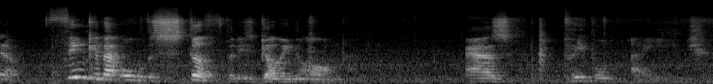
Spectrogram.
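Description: A man with an English accent at a high pitch, very slow pace, very wide pitch swings, big swings in loudness and long, frequent pauses, with audible room echo and light background noise. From England. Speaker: professor. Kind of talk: lecture. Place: meeting room. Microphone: camera far.

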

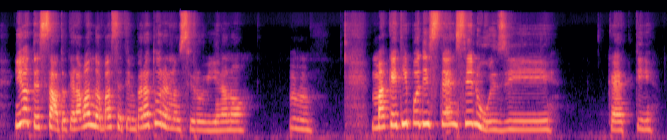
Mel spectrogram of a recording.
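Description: A high-pitched woman's voice at a moderate pace, with very wide pitch swings, big swings in loudness and long, frequent pauses over a quiet background. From Milan, northern Italy. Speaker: YouTuber, DIY and home tips creator; YouTuber, home tips creator. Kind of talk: casual live stream chat with viewers. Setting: live stream. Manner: chatty, improvised. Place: home room.

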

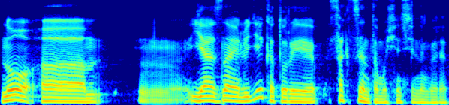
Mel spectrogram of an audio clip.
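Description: Against a quiet background, a man's dark, mellow tone carries lively intonation. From Kyrgyzstan. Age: 30s. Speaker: corporate strategy director; podcast guest. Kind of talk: interview. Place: studio. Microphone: studio mic.

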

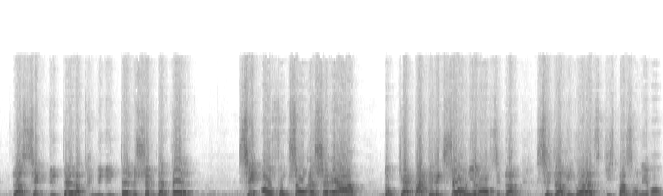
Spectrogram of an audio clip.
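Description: A man with an extremely high pitch, a fairly quick pace and lively intonation. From Algeria. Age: 60s. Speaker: political activist; speaker. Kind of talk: public debate speech. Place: tent.

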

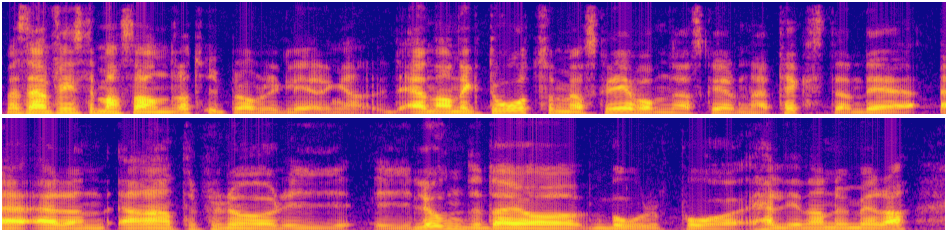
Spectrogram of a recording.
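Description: At a moderate pace and with hardly any pauses, a man speaks with ordinary pitch variation in a dry sound with no echo. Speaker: guest. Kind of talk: interview answer. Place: car.

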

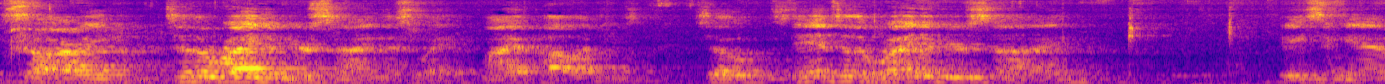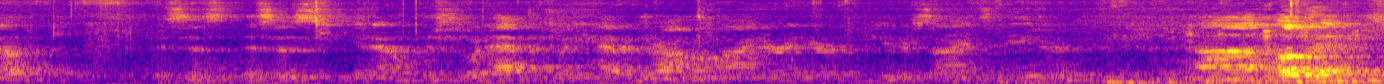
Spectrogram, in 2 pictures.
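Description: Through noticeable background noise and strong room echo, a man's voice swings widely in loudness. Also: ordinary pitch variation, moderate pace. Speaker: conference presenter. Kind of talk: live presentation, directing volunteers. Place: hall.

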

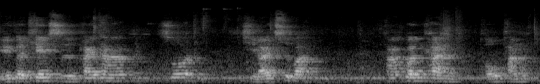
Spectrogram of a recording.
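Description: There is noticeable background noise and audible room echo. A man speaks at a very slow pace. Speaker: preacher reading scripture. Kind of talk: scripture reading in a sermon. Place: church.

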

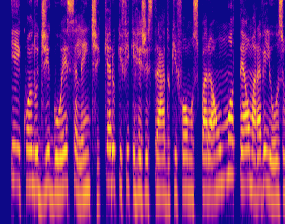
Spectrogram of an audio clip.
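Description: Sounding animated and furious, a woman talks at a moderate pace with ordinary pitch variation, the sound dry and close with no echo. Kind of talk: audiobook narration, dramatized first-person fiction. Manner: animated, emotional, shifting from furious shouting to comic, teasing dialogue.

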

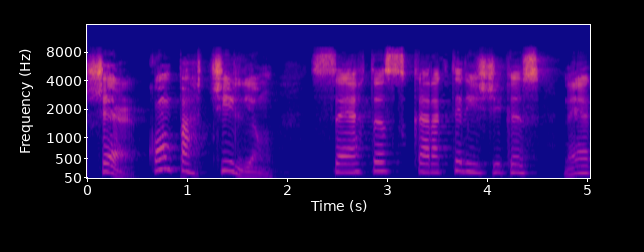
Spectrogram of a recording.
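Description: High in pitch, a man speaks at a very slow pace. His tone is bright and sharp, over a quiet background. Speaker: school English teacher. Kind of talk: lecture. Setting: recorded online lesson with on-screen text.

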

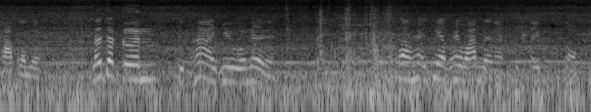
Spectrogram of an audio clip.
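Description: Loud noise fills the background. There is no echo, leaving the sound dry. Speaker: dump truck driver vlogger. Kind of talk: casual vlog chat. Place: open country. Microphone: phone near.

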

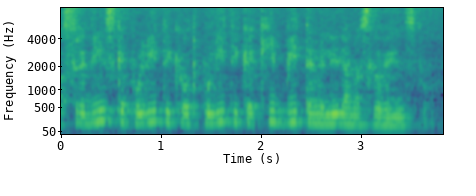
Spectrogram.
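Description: Fairly even intonation amid audible room echo. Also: woman. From Slovenia. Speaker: politician. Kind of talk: interview. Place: studio.

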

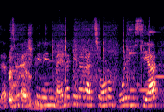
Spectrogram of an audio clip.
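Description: Intonation stays fairly even at a moderate pace. Background noise is clearly audible. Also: woman.

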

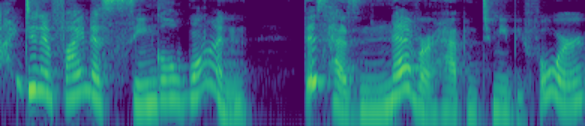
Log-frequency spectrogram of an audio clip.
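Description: A woman puts on a character voice with a high pitch, big pitch swings, a slightly mellow tone with a slightly husky edge, and a fairly slow pace.

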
